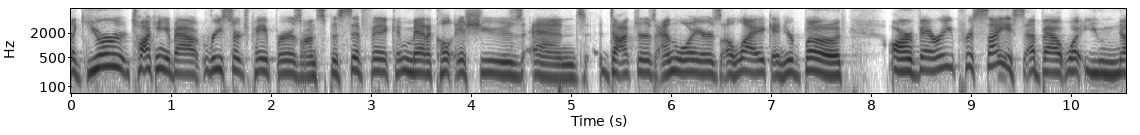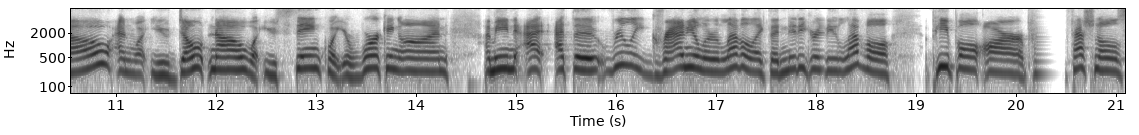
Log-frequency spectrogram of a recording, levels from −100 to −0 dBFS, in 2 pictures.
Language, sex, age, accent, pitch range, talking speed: English, female, 30-49, American, 220-280 Hz, 150 wpm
